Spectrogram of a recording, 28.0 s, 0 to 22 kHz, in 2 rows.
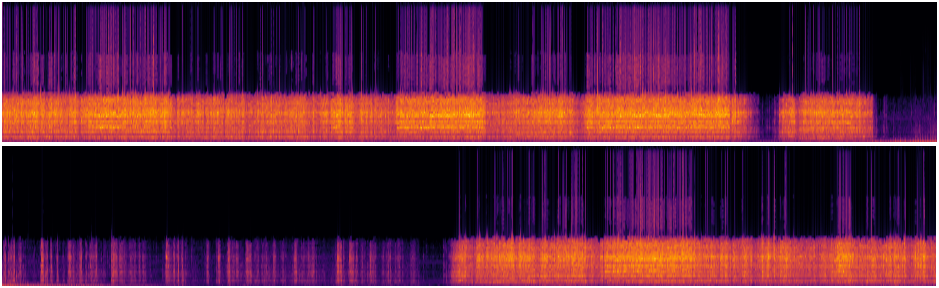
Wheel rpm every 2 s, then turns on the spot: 220, 220, 220, 210, 210, 140, 90, 20, 20, 20, 90, 220, 230, 230.
14-20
